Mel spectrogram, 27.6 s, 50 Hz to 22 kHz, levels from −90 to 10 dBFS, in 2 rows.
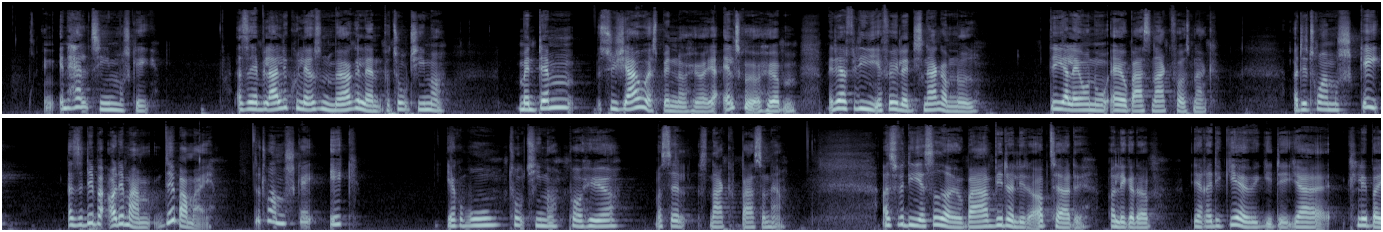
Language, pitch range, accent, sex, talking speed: Danish, 165-225 Hz, native, female, 245 wpm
